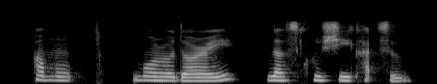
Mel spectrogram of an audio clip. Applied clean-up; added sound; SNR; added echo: neural mask model DeepFilterNet 3.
